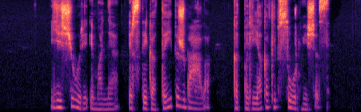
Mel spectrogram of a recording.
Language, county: Lithuanian, Vilnius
